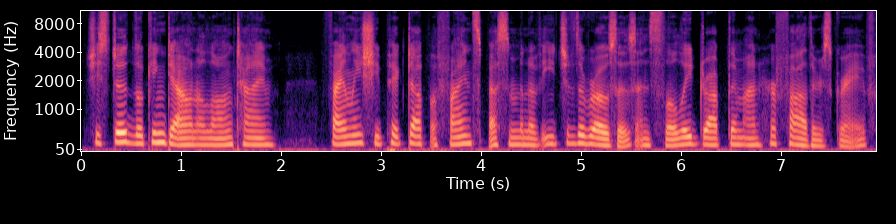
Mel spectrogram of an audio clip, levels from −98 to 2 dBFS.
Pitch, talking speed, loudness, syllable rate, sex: 165 Hz, 205 wpm, -19 LUFS, 5.1 syllables/s, female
